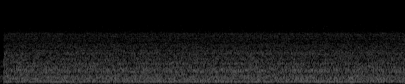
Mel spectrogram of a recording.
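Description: Steady fan noise: an even whoosh over a low hum, holding level throughout and cutting off abruptly.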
